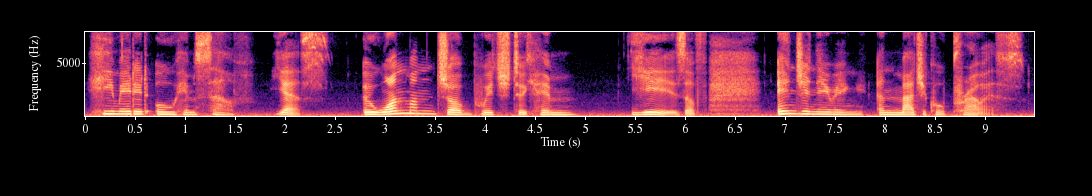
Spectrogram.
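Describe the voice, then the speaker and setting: A woman playing a possessive vampire scholar with a French accent, in a theatrical, breathy audio roleplay monologue with dramatic pauses. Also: mid-range voice, darkish tone. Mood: storytelling, grand. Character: annoyed, possessive female vampire scholar, ancient library guide.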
